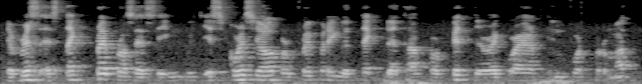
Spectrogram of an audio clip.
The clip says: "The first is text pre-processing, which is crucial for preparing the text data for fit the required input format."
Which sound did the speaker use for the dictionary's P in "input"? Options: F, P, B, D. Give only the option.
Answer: F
